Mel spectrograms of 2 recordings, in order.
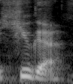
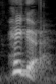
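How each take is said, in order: First: The first vowel sounds like 'hoo'. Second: The first vowel sounds like 'hee'. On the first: The speaker calls it right. "You pronounce it Huga" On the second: The speaker calls it wrong. "which I say, right, Higa"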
